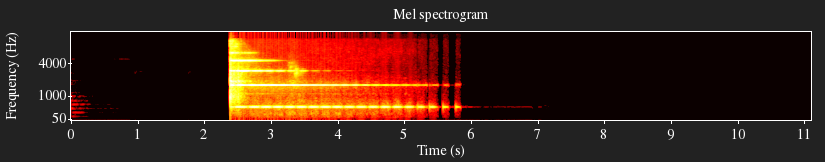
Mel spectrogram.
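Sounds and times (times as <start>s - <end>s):
meditation bell struck in a guided relaxation: 2.4s - 5.8s.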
